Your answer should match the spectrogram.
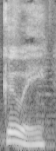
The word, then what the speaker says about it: GUI: steeper learning curve when the GUI pronounced GUI was made available by Apple Computers in 1983.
